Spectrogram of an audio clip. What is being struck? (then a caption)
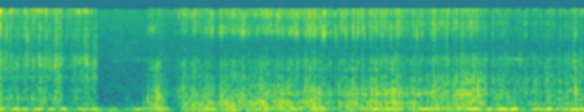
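Foam microphone windscreen. Long bare nails of both hands scratch the top of a round grey foam cover on a mounted microphone. The result is a steady, dense, muffled scratching and crackling, heavy in low rumble with a hum-like tone, with a brief quieter dip about a second in before it continues evenly.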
